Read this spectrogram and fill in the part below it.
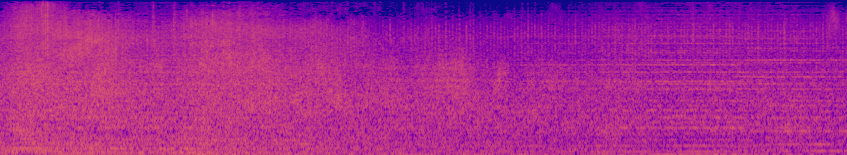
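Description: An airplane engine drones in flight in the Call of Duty Vanguard video game, a loud, broad, continuous roar that holds steady with no speech.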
